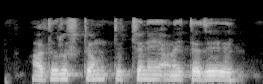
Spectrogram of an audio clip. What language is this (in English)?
Tamil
